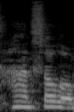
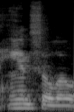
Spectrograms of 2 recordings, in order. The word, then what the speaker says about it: Han Solo: sleep so it's it's Han Solo man Han Solo you know there are people that are very picky about that I think I once pronounced it hand solo and somebody got really offended really yeah we are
